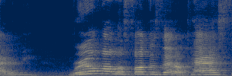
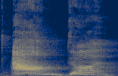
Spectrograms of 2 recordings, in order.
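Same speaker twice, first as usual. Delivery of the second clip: mock finished groan; 3 semitones higher, 5 dB louder than usual. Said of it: "Usually when somebody rush".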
